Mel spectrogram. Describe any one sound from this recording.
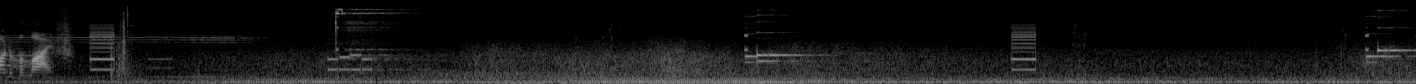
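A phone beeps with short electronic tones.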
